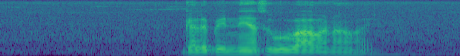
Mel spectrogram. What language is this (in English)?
Sinhala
